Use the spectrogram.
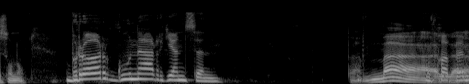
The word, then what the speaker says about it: Bror Gunnar Jansson: Anaïs, je vous laisse prononcer son nom. Bror Gunnar Jansson. Pas mal. On fera pas mieux, je crois. Bror Gunnar Jansson.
